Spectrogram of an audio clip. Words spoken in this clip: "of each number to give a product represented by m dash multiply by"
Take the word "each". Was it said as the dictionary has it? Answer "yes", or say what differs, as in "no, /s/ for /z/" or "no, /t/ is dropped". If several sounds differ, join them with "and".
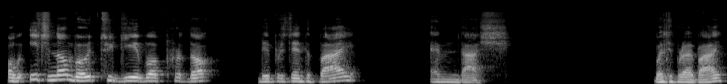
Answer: yes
